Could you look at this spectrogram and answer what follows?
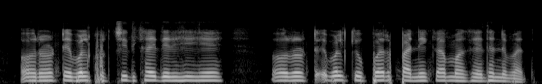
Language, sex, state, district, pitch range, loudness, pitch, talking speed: Hindi, female, Uttarakhand, Uttarkashi, 175-185 Hz, -23 LUFS, 180 Hz, 190 wpm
